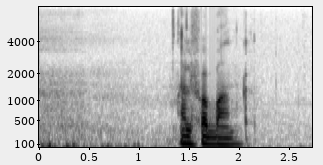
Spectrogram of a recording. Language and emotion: Russian, neutral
